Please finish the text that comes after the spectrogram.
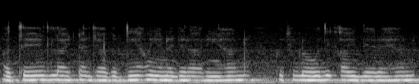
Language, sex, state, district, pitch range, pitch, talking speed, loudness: Punjabi, female, Punjab, Fazilka, 190-200 Hz, 195 Hz, 200 wpm, -13 LUFS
